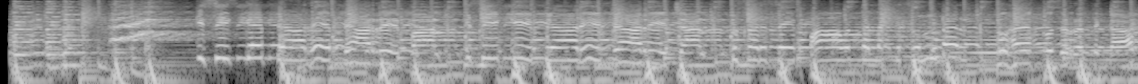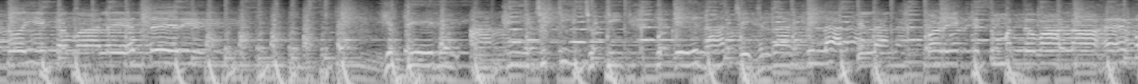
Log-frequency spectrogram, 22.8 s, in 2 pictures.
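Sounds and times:
Hindi song: 0:00.1 - 0:22.7.

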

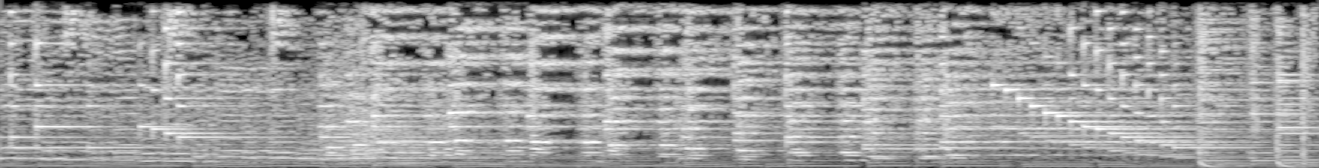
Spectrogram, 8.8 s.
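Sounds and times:
Telugu background music ringtones: 0:00.2 - 0:08.7.

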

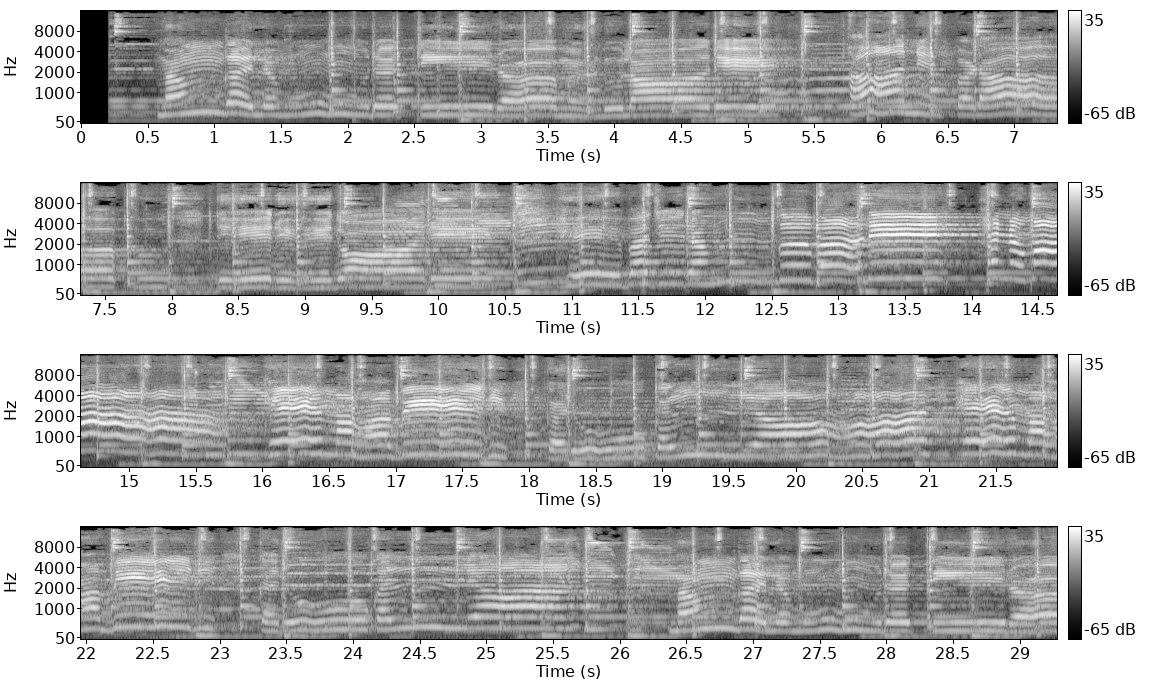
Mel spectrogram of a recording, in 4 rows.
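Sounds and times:
bhajan ringtone: 0:00.2 - 0:28.1.

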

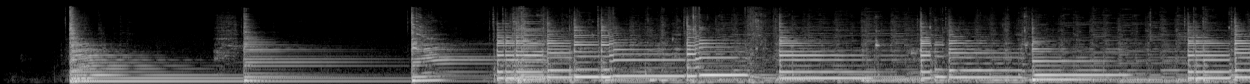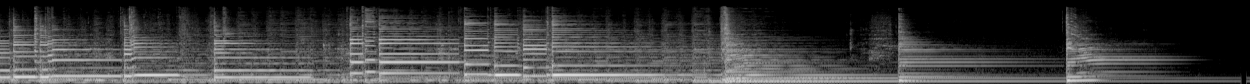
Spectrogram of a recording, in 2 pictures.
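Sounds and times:
guitar cover of background music: 0:00.6 - 0:24.9.

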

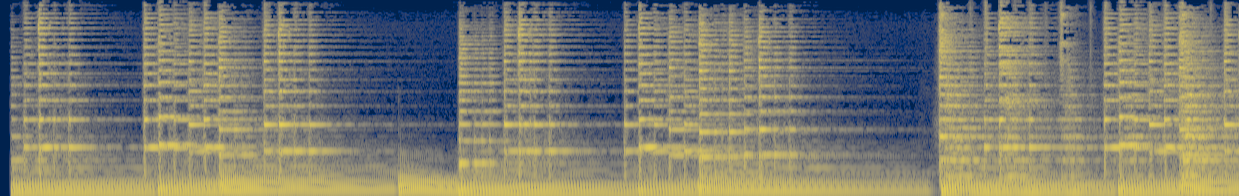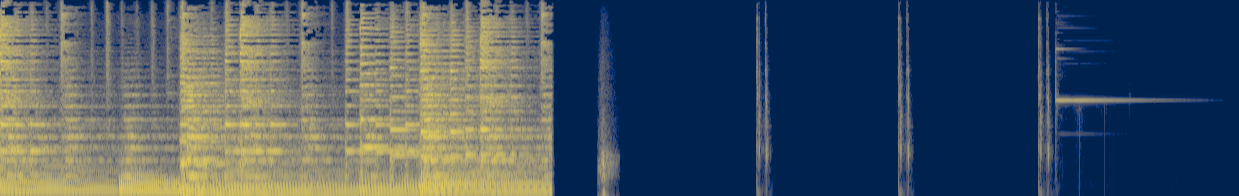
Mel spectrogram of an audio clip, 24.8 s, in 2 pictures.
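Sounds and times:
beautiful love melody ringtone background music: 0:00.2 - 0:17.9.

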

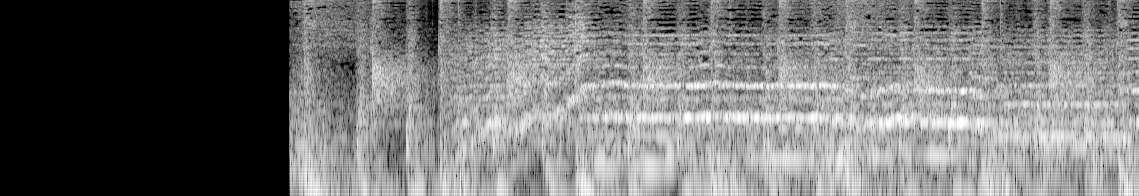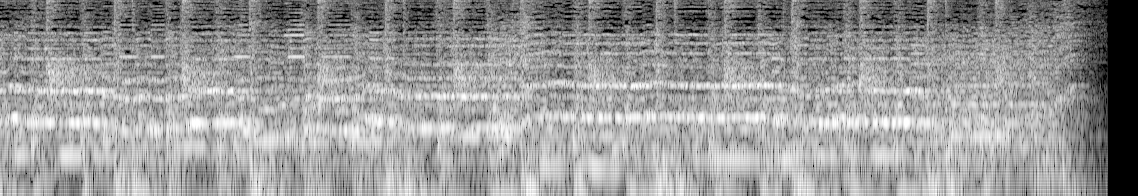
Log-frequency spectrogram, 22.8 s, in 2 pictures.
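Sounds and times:
movie background music ringtone: 0:02.9 - 0:22.5.

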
